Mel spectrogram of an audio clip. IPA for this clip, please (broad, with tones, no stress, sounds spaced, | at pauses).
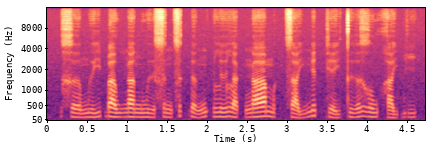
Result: x əː˨˩ m ɨ˨˩˦ j ɓ a˧ w ŋ a˧ n w ɨ˨˩ s ə˨˩ ŋ s ə˦˥ k̚ l ə˨˩˦ ŋ | l ɨ˨˩˦ l a˨˩ k̚ ŋ aː˧˥ m ə˨˩ k̚ s a˨˩˨ j ŋ e˦˥ t̚ k e˨˩˨ j t̪ ɨ˨˩˦ ə̯ ɣ o˧ w h a˨˩ j ɓ i˧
